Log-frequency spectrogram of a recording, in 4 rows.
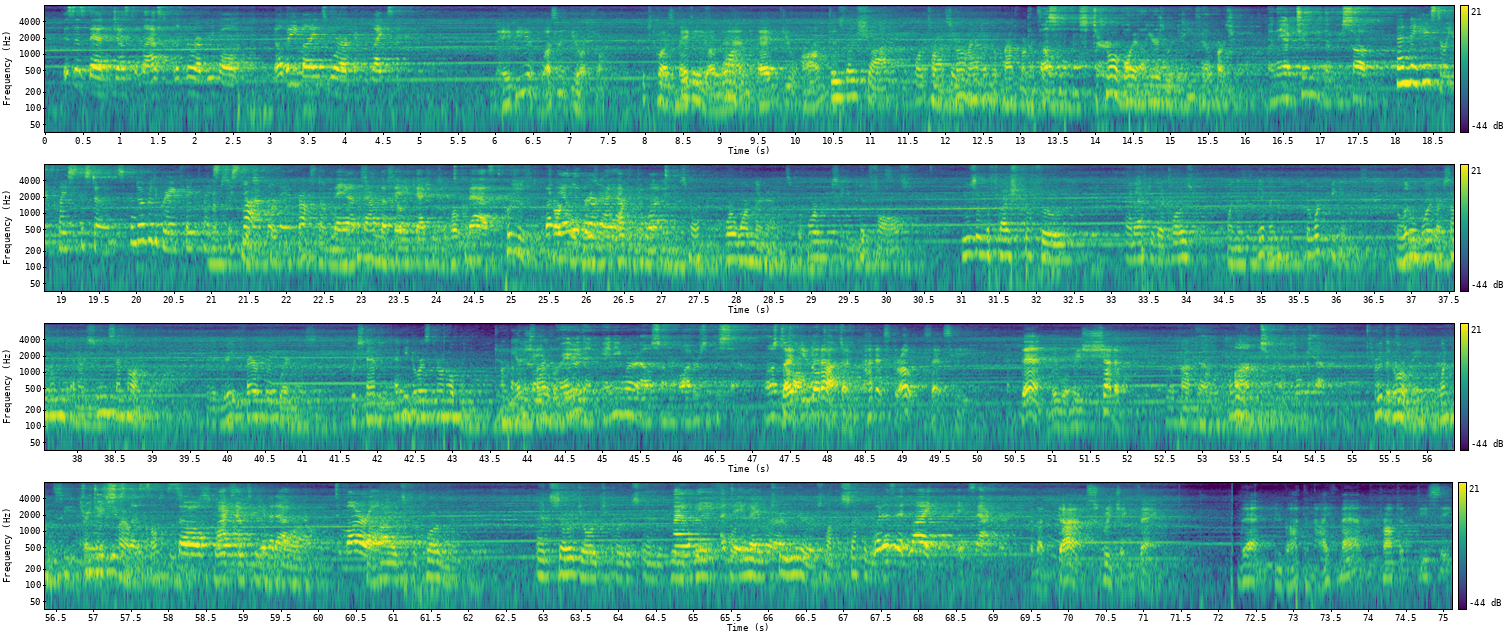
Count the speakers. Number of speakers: six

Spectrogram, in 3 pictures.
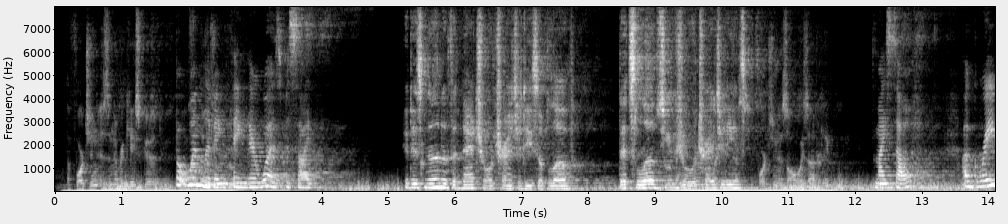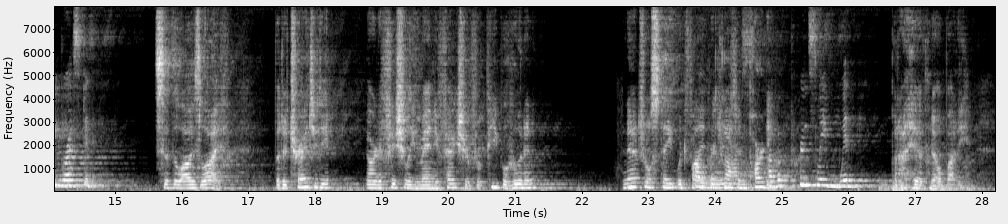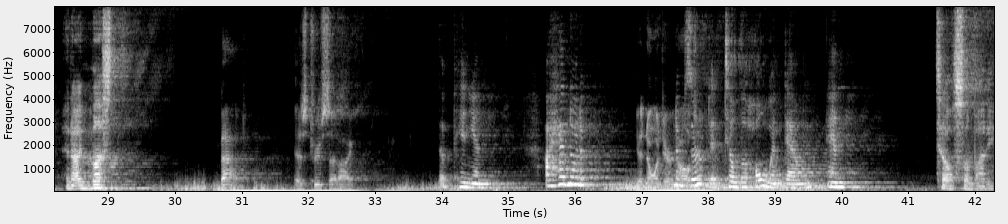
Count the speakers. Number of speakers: three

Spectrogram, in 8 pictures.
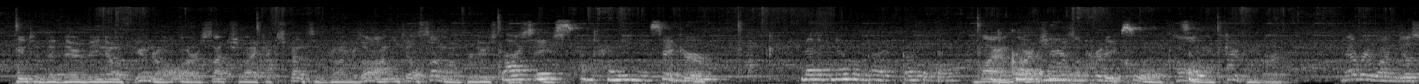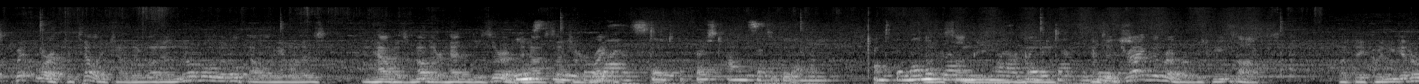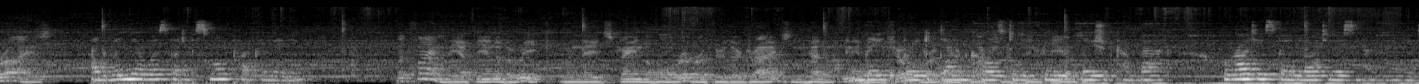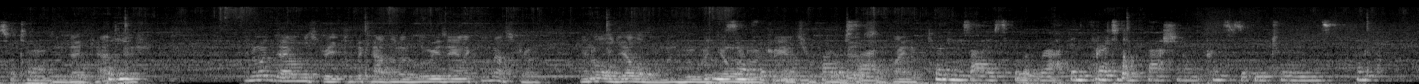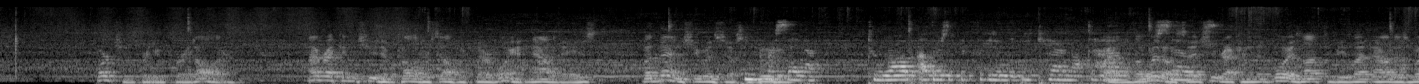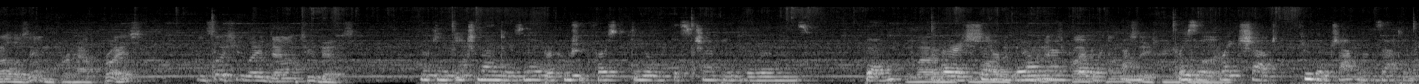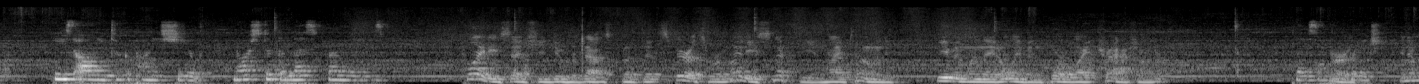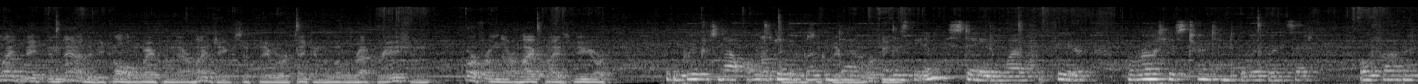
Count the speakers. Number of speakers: two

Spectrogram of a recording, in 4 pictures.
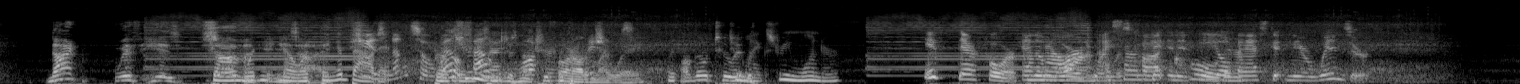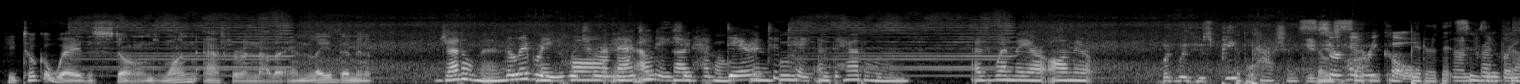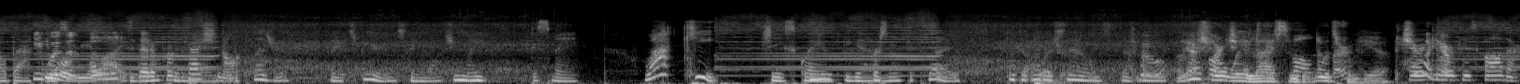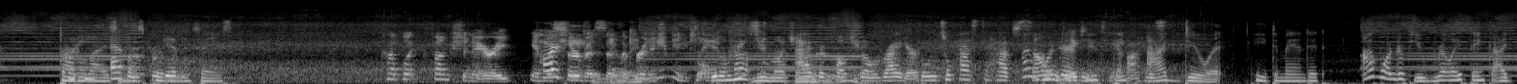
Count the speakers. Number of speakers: ten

